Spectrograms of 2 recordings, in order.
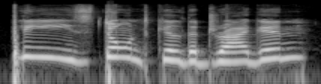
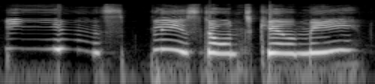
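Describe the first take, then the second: First: Higher pleading plea; begging. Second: Very high, trembling dragon voice; a terrified little creature begging; quaking. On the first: Jake begging the knight to spare the dragon. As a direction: beg the knight to spare him. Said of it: "begged Jake". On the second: The frightened dragon begging the knight, quaking. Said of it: "quaked the dragon". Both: A narrator's reading.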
